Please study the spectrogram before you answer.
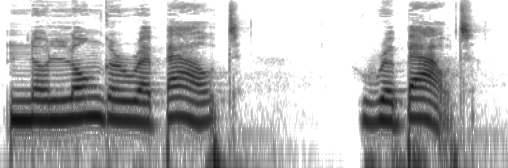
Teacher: longer 和后面的 about 可以做圆圆的连读，带出一个小的 r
